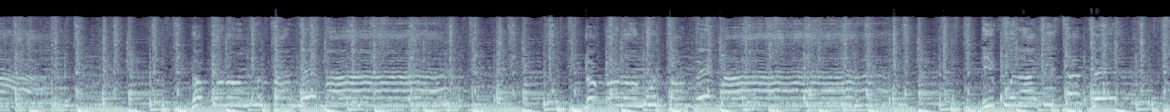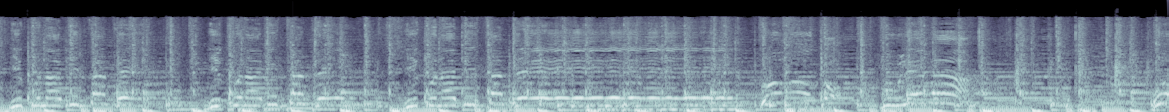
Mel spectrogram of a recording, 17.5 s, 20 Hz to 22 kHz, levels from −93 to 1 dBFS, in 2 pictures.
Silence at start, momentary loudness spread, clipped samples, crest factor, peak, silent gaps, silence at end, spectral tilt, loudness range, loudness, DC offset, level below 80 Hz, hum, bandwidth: 0 s; 3 LU; under 0.1%; 12 dB; 0 dBFS; none; 0 s; -5.5 dB/octave; 1 LU; -13 LUFS; under 0.1%; -18 dBFS; none; 12 kHz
